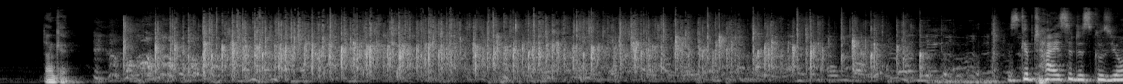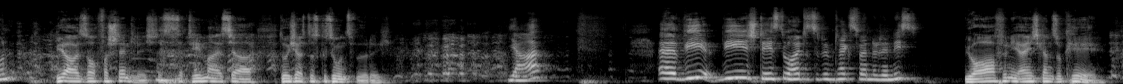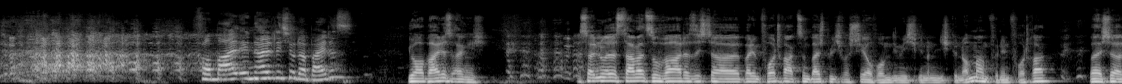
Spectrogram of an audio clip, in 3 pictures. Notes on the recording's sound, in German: Hört Ihr einige Beiträge von unserer Show vom 06.07.2023 im Baergarten des Revier Südost. Heißen Dank an den Baergarten des Revier Südost, unser tolles Publikum.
